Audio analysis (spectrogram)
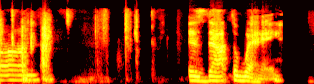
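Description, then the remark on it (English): Crisp papery clicks and brief flutters of a tarot card deck being shuffled, falling between stretches of a voice talking at the start and end. “Okay, there's my final shuffle.”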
